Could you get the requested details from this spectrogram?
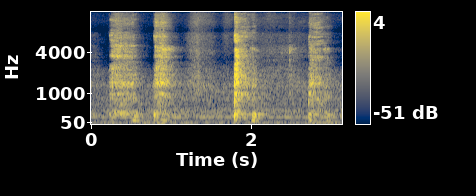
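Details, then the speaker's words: Man with grade 4 varicocele during scrotal Doppler ultrasound examination before varicocele surgery, coughing on request to strain the abdomen and show venous reflux: four short, deliberate coughs in a small room. "please see what's happening when you strain push your abdomen strain or cough like"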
